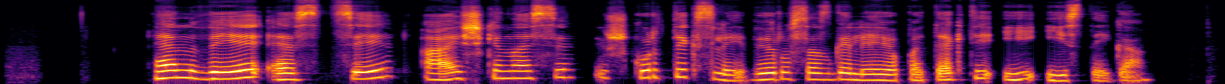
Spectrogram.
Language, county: Lithuanian, Vilnius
